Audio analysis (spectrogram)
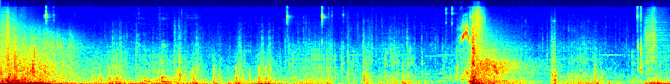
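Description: A Confringo spell blast in Hogwarts Legacy erupts as a heavy, rumbling boom that fades out, followed by a sharper second burst and swirling magical whooshes over game ambience.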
